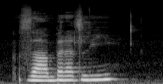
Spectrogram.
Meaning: 1. railing, rail 2. handrail
- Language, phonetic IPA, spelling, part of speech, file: Czech, [ˈzaːbradliː], zábradlí, noun, Cs-zábradlí.ogg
